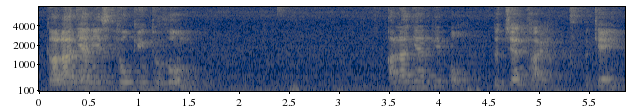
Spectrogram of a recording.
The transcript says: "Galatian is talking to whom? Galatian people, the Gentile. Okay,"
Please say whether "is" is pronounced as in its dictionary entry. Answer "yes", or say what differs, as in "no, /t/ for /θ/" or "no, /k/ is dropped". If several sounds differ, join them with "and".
no, /s/ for /z/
